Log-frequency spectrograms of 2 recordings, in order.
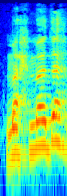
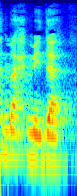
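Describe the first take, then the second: First: محمدة said "mahmada", with an a, pitched high; fatha form. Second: محمدة said "mahmida", with an i, falling; kasra form. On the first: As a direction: say محمدة with fatha on the second mim. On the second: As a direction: say محمدة with kasra on the second mim. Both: Shown as a demonstration. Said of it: "ما ورد بالوجهين".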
